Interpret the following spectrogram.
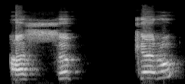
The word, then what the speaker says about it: السكر: Because here you have a shadda on the kaf. So you read it twice. You're going to read it with a pause. So you say as your sugar. As-sukkaru.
